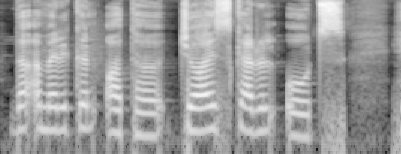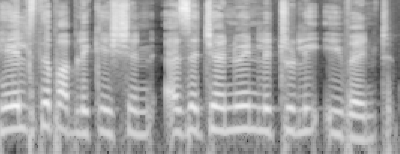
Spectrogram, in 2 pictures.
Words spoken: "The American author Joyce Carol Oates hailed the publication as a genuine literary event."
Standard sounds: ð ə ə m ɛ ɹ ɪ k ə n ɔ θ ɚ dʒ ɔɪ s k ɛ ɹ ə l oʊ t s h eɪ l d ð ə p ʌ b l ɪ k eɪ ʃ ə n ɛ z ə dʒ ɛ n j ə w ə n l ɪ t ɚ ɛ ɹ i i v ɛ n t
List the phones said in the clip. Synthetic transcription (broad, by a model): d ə ə m ɛ ɹ ɪ k ə n ɔ t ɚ dʒ ɔɪ s k ɛ ɹ ə l oʊ t s h eɪ l d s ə p ʌ b l ɪ k eɪ ʃ ə n ɛ z ə dʒ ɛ n j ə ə n l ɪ t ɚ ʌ l i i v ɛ n t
